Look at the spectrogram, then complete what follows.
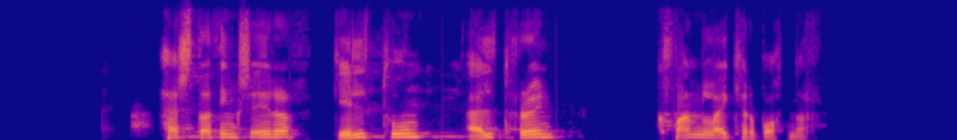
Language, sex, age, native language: Icelandic, male, 30-39, Icelandic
